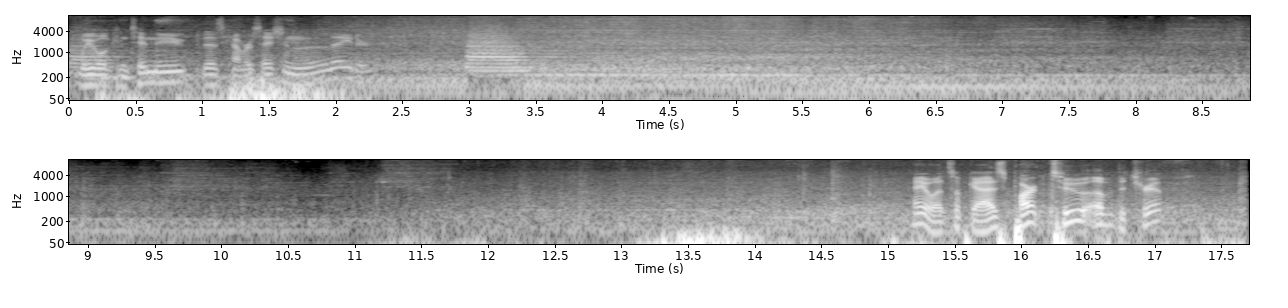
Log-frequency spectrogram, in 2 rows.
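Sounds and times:
train horn blast: 0.0 - 0.6, 2.9 - 4.3
speech: 0.0 - 3.6, 15.2 - 17.3
train rumbling: 0.0 - 17.7.

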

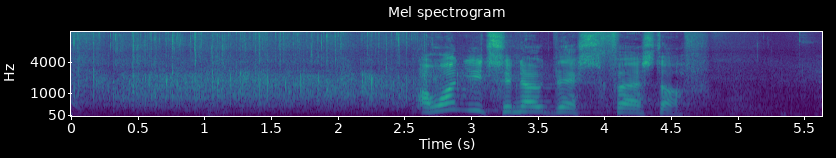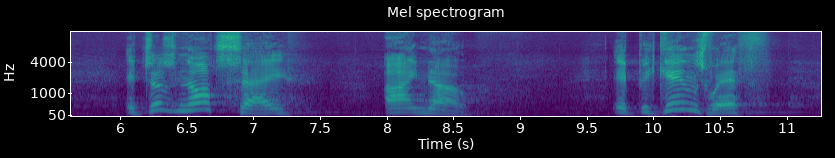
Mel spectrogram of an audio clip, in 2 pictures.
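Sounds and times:
audience applauding: 0.0 - 2.9
speech: 2.6 - 4.7, 6.0 - 7.4, 8.0 - 8.7, 9.7 - 10.9.

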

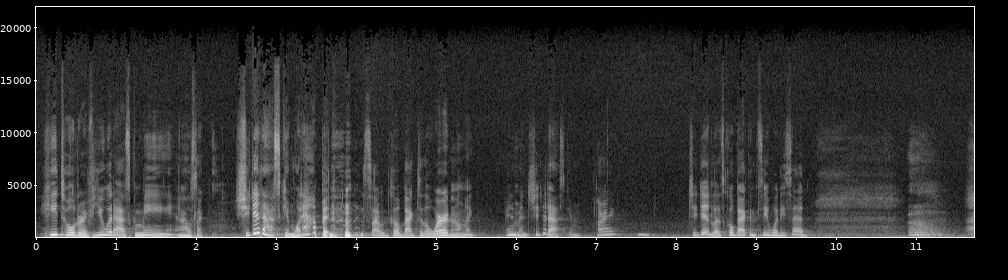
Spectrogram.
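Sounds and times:
speech: 0.2 - 7.3, 8.2 - 10.0, 10.9 - 11.7
person clearing throat: 10.9 - 11.7.

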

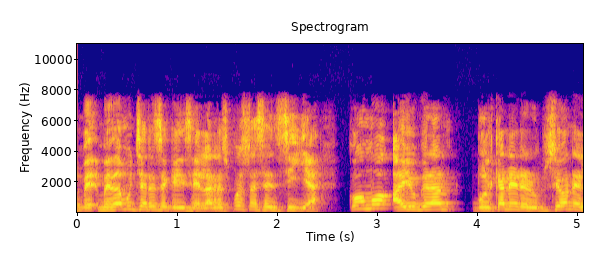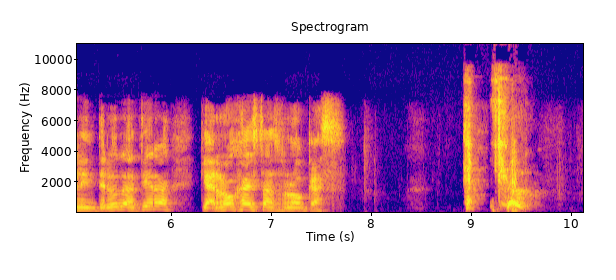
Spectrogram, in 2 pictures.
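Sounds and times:
speech: 0.0 - 7.8, 8.9 - 9.7
person sneezing: 8.9 - 9.8.

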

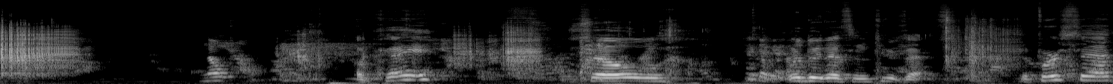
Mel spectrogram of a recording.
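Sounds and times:
two dice tumbling across a surface: 0.0 - 1.0, 3.4 - 6.6, 9.4 - 10.3
speech: 2.0 - 2.9, 3.6 - 4.6, 5.7 - 6.8, 7.5 - 9.5, 10.2 - 11.1
laughter: 2.7 - 11.1.

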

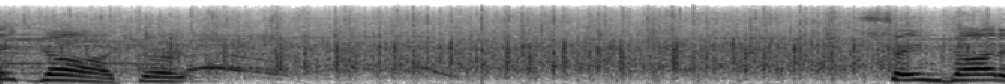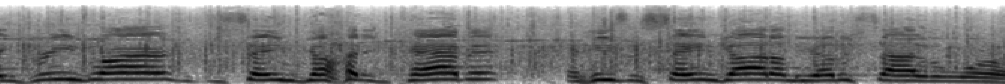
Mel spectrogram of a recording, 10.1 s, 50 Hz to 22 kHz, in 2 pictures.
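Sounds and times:
roomful of people applauding: 0.0 - 10.0
speech: 0.2 - 1.1, 4.4 - 10.0.

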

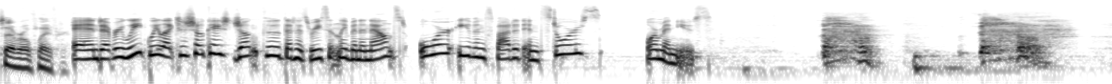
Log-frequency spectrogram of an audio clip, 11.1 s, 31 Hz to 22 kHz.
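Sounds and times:
speech: 0.0 - 7.2, 8.2 - 10.6
sick person coughing: 8.2 - 10.8
throat clearing: 8.2 - 10.8.

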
